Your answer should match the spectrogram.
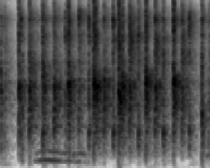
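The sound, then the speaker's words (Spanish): Brief burst of hands clapping, a quick irregular run of sharp claps from a few people, with a faint murmur of a voice underneath early on; applause introducing a returning professor. “Aplausos, entonces.”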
